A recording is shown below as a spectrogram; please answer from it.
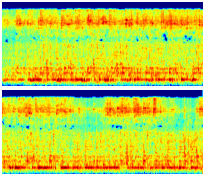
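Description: Traditional Kandyan procession music: a wind instrument holds one steady note with brief breaks over Kandyan barrel drums (geta bera) played by the dancing troupe.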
